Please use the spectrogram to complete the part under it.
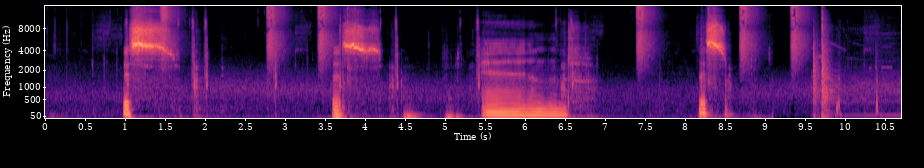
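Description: Short game interface clicks sound as items are picked from a menu.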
